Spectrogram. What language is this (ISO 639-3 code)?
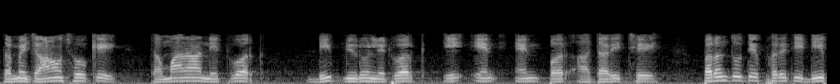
guj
